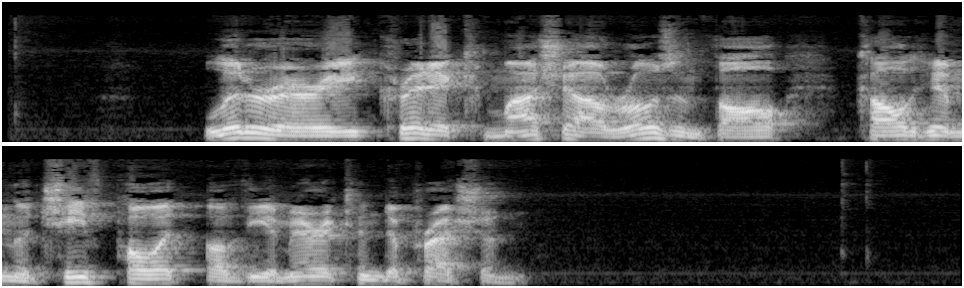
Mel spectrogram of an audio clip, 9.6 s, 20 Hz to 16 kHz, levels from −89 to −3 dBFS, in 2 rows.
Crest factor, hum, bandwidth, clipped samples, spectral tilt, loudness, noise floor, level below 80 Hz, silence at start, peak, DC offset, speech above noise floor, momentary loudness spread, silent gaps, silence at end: 18 dB; none; 11.5 kHz; under 0.1%; -5 dB/octave; -16 LUFS; -68 dBFS; -60 dBFS; 1.05 s; 0 dBFS; under 0.1%; 52 dB; 9 LU; none; 2.2 s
